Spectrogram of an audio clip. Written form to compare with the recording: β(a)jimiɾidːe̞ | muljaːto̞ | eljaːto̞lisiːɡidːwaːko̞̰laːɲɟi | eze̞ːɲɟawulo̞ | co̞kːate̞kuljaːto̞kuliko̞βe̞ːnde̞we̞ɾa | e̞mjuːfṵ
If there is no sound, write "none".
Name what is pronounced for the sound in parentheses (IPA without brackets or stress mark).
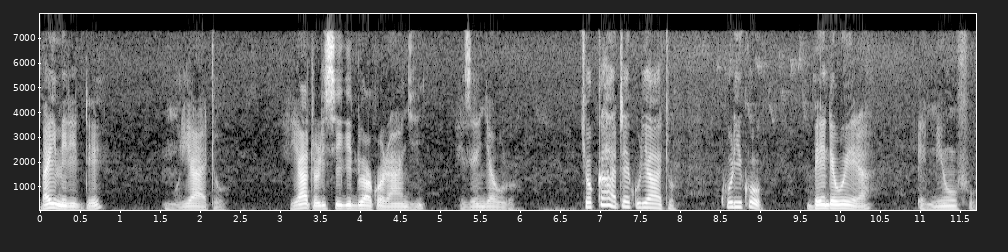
a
